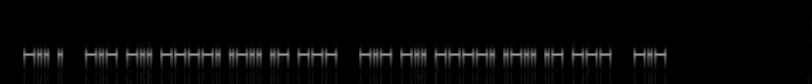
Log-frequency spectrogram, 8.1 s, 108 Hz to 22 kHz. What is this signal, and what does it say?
Morse code, heard as a keyed tone, about 33 wpm, 700 Hz. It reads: DE KD9LAO KD9LAO K
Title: Speed-Racing Common QSO Phrases Encore - 35wpm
